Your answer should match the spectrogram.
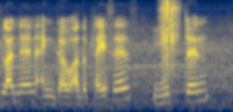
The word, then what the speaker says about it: Euston: Euston, like Euston, we have a problem. But without the H.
